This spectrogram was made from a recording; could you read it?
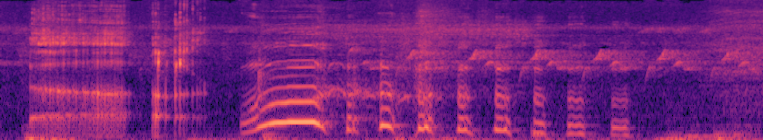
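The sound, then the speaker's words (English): A loud, drawn-out belch with a croaky, rising-and-falling pitch, rumbling on for a few seconds before trailing off into a few gurgling bursts. “That's the second belch of yours I've got on camera.”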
